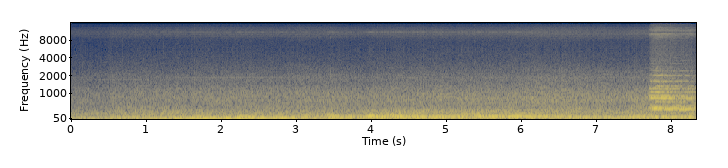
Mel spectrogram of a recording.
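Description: An approaching train's low rumble, growing louder over the first couple of seconds and then holding steady. Near the end its horn starts to sound.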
